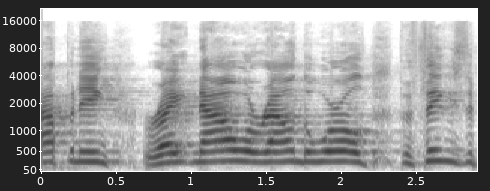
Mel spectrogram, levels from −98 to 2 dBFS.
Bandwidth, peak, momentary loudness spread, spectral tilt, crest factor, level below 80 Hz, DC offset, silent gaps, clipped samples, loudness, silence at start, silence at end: 16 kHz; -10 dBFS; 8 LU; -3.5 dB/octave; 16 dB; -78 dBFS; under 0.1%; none; under 0.1%; -26 LUFS; 0 s; 0 s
